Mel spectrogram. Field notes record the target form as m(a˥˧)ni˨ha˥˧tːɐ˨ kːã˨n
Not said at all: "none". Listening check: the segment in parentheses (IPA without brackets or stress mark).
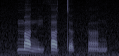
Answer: a˥˧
